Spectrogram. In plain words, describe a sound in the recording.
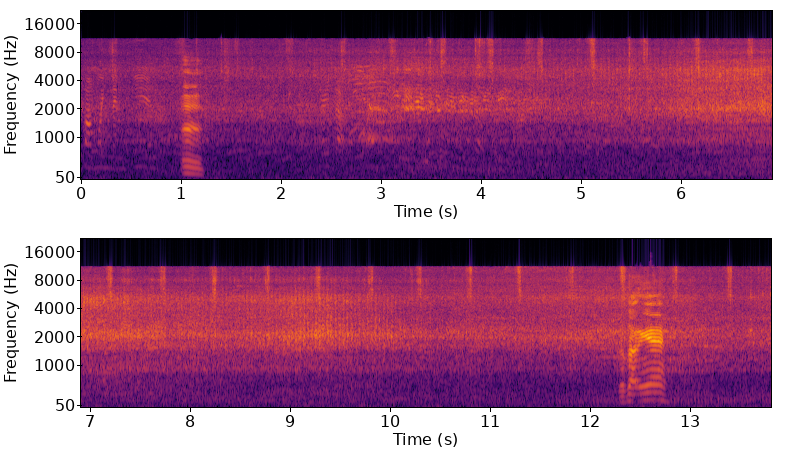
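A car horn honks loudly.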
